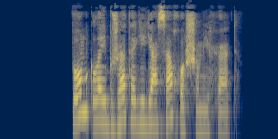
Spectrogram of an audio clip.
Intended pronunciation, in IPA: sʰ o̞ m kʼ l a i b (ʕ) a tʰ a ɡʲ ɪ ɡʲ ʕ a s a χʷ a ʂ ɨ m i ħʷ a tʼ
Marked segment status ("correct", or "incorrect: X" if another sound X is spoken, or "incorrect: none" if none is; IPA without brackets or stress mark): incorrect: ʐ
